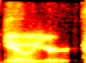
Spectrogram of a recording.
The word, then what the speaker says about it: Gilliard: But yeah, I go with the US DuBois and the hard G Gilliard.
